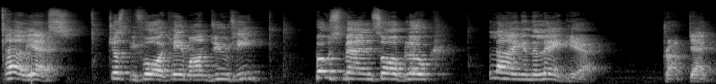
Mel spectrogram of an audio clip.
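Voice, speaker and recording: A woman's voice: fairly high pitch, animated, a little slow, sharp tone. A woman playing a casual, skeptical police officer in an old-time radio drama, offhand and wry. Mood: matter-of-fact. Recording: echoey room, faint music behind.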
